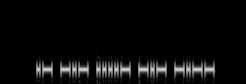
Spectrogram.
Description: Morse code, heard as a keyed tone, about 40 wpm, 700 Hz. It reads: AK4KY
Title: USA Call Signs - 5 Characters - Repeated 3x - 40wpm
